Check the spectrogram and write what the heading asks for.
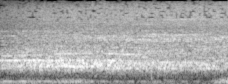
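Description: A steady, even hiss of noise with no music in it.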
